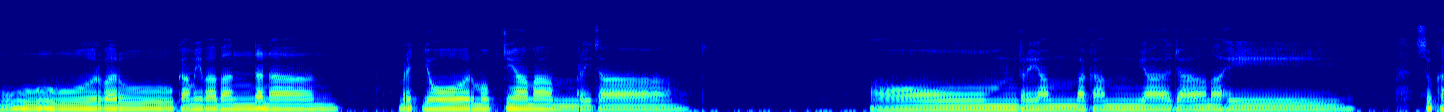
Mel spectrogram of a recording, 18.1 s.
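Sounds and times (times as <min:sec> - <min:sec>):
mantra chanting: 0:00.0 - 0:04.3, 0:05.0 - 0:08.6, 0:10.9 - 0:17.0, 0:17.7 - 0:18.0.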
